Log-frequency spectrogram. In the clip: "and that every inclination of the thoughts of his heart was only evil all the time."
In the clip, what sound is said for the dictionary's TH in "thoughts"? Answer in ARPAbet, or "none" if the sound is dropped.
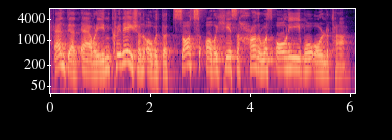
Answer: S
